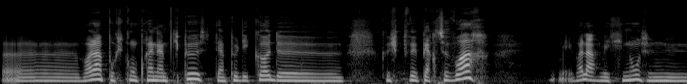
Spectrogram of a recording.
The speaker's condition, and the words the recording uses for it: Deafness. Voilà, et en même temps c'est trompeur parce que le fait que je parle bien, souvent les personnes croient que je suis entendante.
